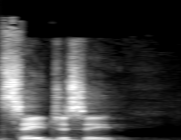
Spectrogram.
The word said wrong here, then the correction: Sagacity: Oh, that said that wrong. Errant Sagacity.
